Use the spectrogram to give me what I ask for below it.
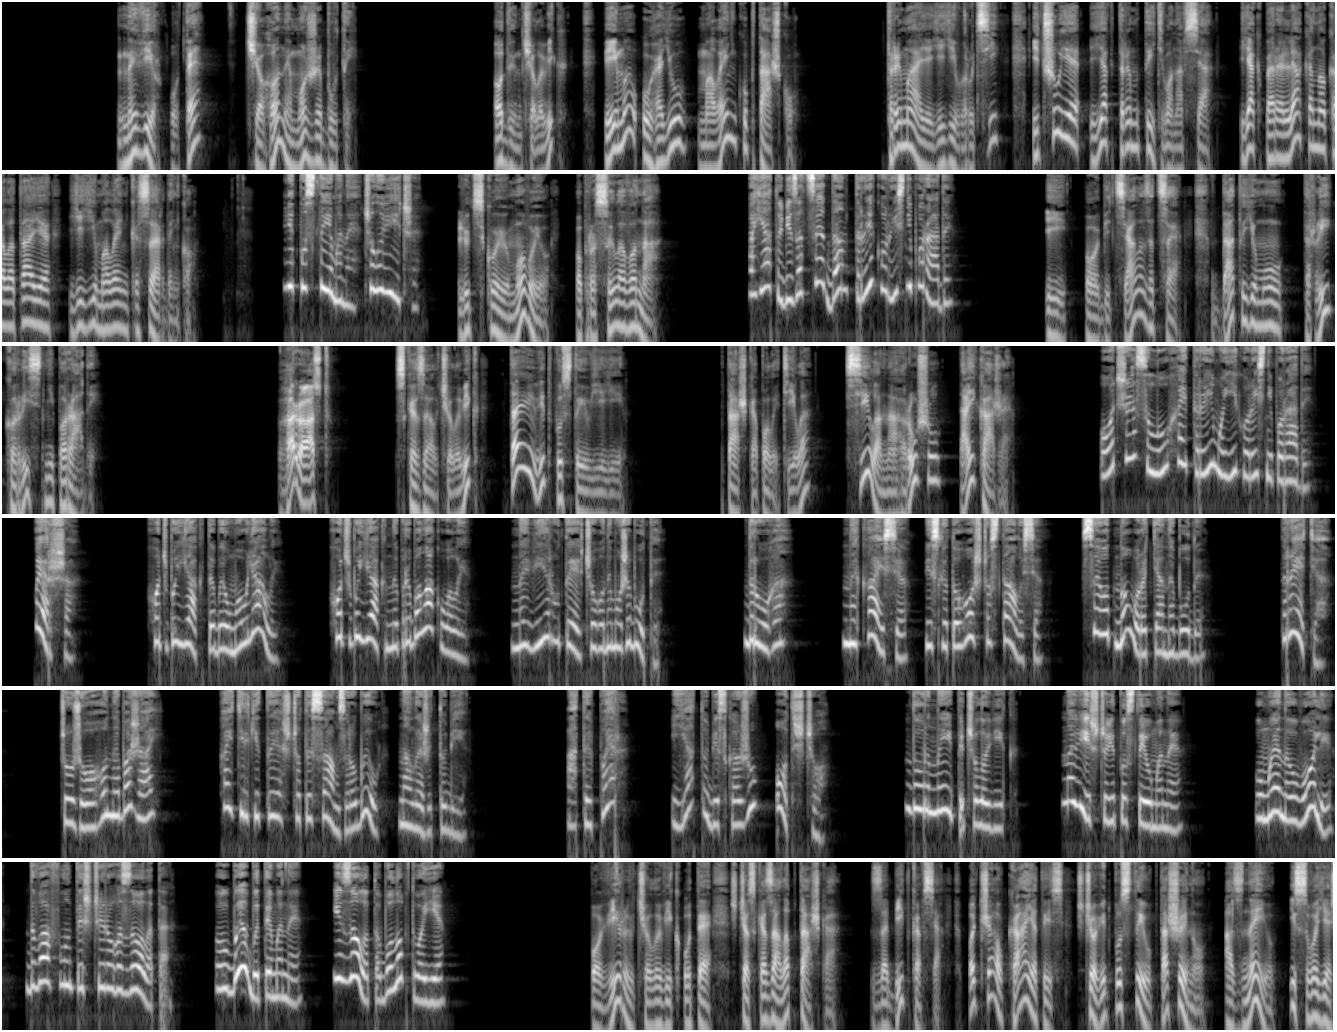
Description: Аудіоказка Не вір у те, чого не може бути
• Народні
Жанр: Пригоди / Навчання / Літературна казка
